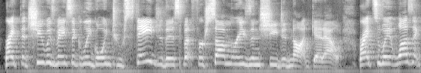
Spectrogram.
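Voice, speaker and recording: A woman's voice: high-pitched, bright, forceful tone. A woman hosting a reaction video, giving casual, speculative commentary in a chatty, informal way that often checks in with tag questions.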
